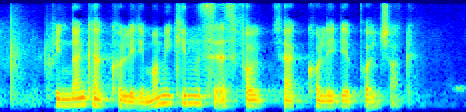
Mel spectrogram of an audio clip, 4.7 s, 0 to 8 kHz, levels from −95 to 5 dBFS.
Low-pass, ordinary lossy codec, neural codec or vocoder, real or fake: 7.2 kHz; none; codec, 24 kHz, 0.9 kbps, WavTokenizer, large speech release; fake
